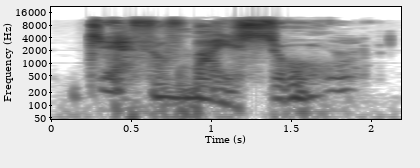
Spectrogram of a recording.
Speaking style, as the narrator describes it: he whispered

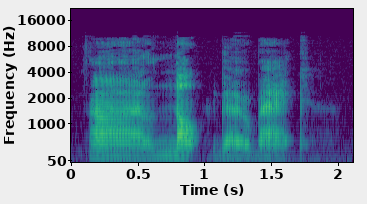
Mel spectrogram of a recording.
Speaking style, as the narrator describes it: he said sullenly, almost fiercely

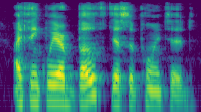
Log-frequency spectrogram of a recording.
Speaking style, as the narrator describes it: she uttered a short laugh, observing

